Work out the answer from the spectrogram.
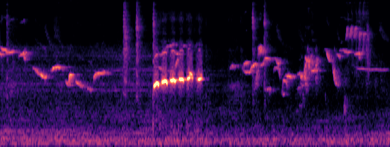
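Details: White-rumped shama kept in an aviary: soft whistled warbling phrases sliding up and down, then a loud burst of six rapid, clear whistled notes at one pitch, rising slightly, followed by more varied twittering warbles.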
